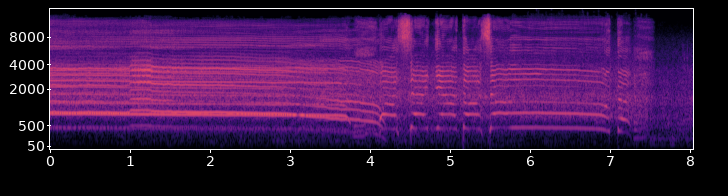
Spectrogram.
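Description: An Italian football commentator's long, drawn-out goal shout, held on one pitch for about four seconds before it falls away, then a second held shout, over a stadium crowd cheering. Near the end the voice drops out and the crowd noise is left.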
